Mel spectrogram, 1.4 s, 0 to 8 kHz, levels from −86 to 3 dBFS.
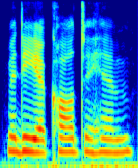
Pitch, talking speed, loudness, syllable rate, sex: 195 Hz, 175 wpm, -16 LUFS, 4.9 syllables/s, female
